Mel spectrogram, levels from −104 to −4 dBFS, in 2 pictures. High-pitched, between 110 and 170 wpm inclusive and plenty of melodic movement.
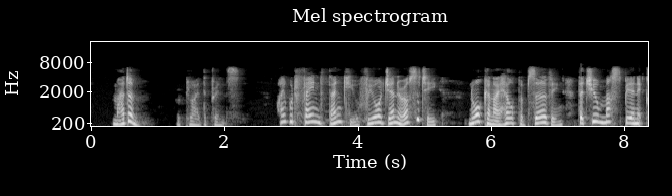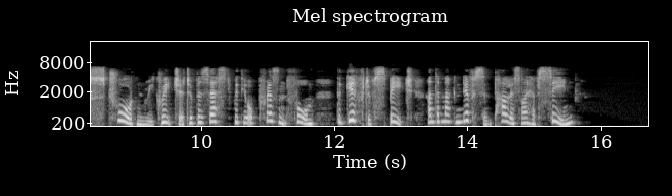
Yes: very high, 250 Hz; average, 145 wpm; wide, 6.5 semitones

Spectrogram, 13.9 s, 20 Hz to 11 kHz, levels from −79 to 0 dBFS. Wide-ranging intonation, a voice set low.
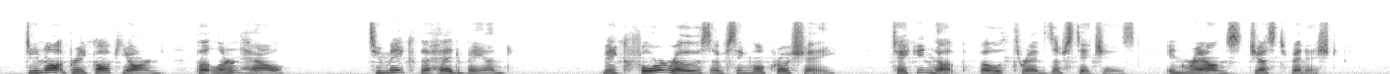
No: wide, 6.1 semitones; high, 235 Hz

